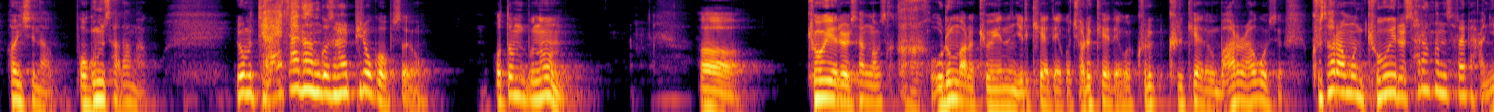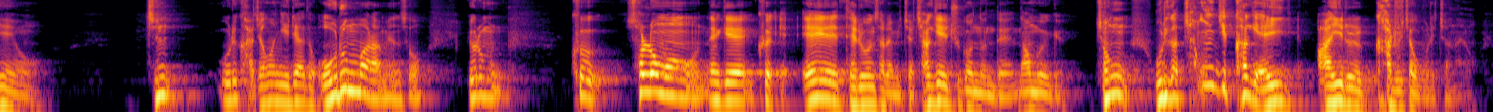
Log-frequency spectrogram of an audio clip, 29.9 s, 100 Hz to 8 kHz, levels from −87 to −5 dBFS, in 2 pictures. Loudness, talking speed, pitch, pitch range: -19 LUFS, 325 characters per minute, 160 Hz, 140-205 Hz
